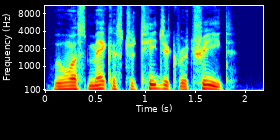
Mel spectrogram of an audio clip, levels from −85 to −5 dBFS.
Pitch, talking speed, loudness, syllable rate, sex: 130 Hz, 165 wpm, -18 LUFS, 5.0 syllables/s, male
